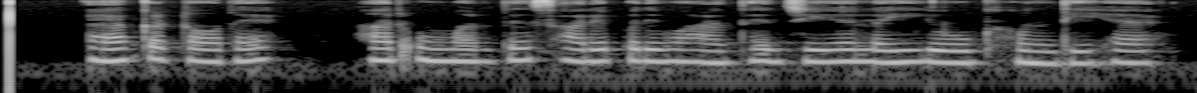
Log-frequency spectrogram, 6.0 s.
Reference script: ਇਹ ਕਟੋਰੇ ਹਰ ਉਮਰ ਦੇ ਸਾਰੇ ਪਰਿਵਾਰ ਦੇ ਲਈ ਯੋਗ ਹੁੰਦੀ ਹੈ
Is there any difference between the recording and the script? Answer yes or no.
yes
